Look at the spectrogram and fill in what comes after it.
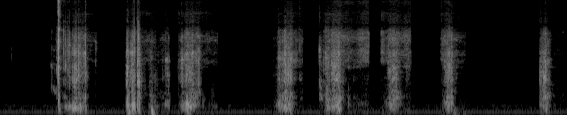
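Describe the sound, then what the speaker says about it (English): Close, crisp crunching of food being chewed, a run of about nine brittle bursts in uneven rhythm over a faint steady hum, with no talking. "He's crunching in my ear. Listen to that."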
